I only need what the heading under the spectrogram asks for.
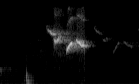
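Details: A Carolina Wren gives a single loud, rich phrase of two or three slurred, rolling whistled notes, bright and mid-high, with a soft thump just before; its song can be confused with a Kentucky Warbler's.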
